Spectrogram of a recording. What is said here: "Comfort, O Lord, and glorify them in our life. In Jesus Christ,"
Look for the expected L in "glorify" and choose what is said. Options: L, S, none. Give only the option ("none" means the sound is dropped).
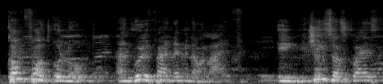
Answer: none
